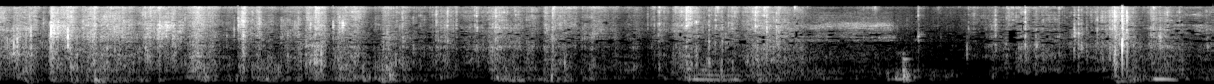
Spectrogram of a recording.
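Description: Dry crinkling and rustling with many small sharp crackles, as something is handled.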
